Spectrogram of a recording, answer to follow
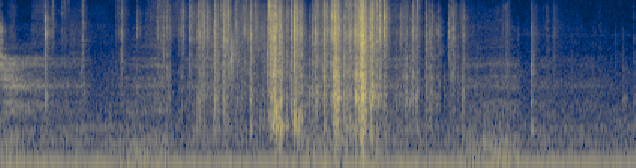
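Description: A handful of baseball trading cards shuffled and slid against one another in the hands: a crisp rustling and clicking of card stock, busiest in the middle and thinning out near the end.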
